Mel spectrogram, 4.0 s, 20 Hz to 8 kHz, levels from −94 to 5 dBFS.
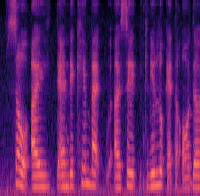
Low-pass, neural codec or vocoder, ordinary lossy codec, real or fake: none; none; none; real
